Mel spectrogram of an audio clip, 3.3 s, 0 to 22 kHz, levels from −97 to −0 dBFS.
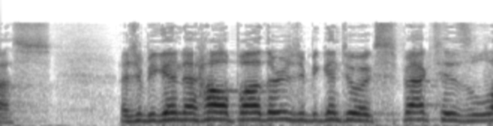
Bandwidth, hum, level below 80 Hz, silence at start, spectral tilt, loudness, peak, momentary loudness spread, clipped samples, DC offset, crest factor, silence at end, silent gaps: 10.5 kHz; none; -54 dBFS; 0 s; -5 dB/octave; -20 LUFS; -2 dBFS; 14 LU; under 0.1%; under 0.1%; 20 dB; 0 s; none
